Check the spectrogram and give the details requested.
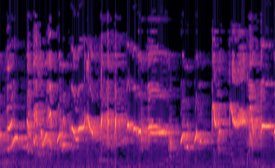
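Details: Oriental magpie-robin in full, persistent song, used as a lure for birds: a dense, unbroken run of bright whistled and scratchy phrases, rapidly changing pitch, with sharp upward sweeps and chattering notes near the end.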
